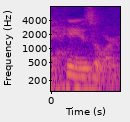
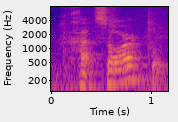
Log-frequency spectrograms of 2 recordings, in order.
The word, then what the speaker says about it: Hazor: One of the most important Old Testament cities is this one, pronounced Hazor. Most people say Hazor, but Hazor, and there is a tell there.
